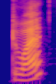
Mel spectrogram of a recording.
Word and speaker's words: Dweck: And then, okay, now I'm going to say the last name wrong again, because I think I did the first time. Carol Dweck. That's it. Awesome. Carol Dweck.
